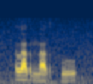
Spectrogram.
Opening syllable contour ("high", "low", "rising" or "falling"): high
